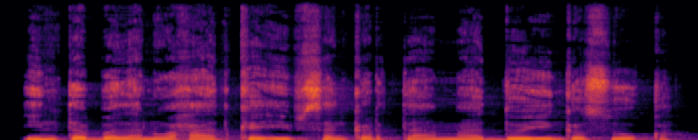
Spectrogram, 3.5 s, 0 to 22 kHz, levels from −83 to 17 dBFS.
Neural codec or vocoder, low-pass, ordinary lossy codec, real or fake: none; none; none; real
